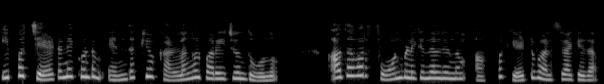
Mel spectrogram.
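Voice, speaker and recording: A woman doing a gentle worried old father. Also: sits high, sing-song, fast talker, dry recording. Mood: consoling. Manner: soft, consoling, explanatory. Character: older man, gentle worried father figure. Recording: slightly dull lo-fi recording.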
